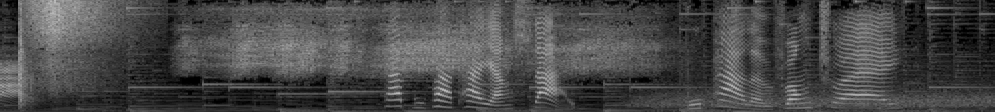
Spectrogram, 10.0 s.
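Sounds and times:
steady tonal music: 0.0s - 9.9s
snake hissing: 0.1s - 6.6s
speech: 4.1s - 5.7s, 6.9s - 9.2s.

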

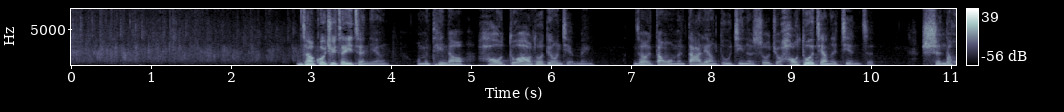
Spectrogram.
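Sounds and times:
audience clapping: 0.0s - 3.2s
speech: 2.8s - 11.0s.

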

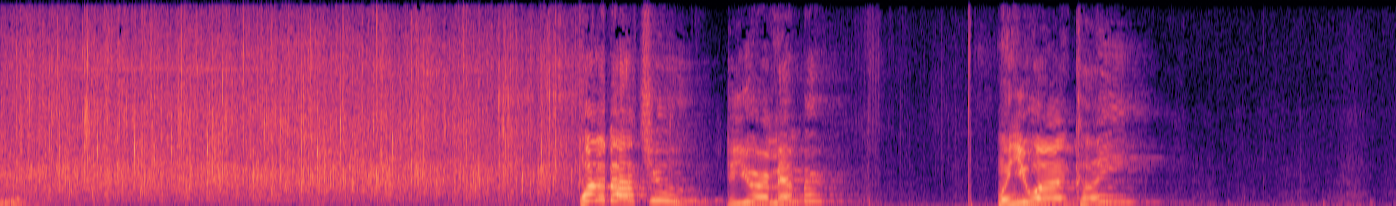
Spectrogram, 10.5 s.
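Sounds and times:
audience clapping: 0.0s - 5.2s
speech: 4.4s - 6.3s, 7.5s - 8.6s.

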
